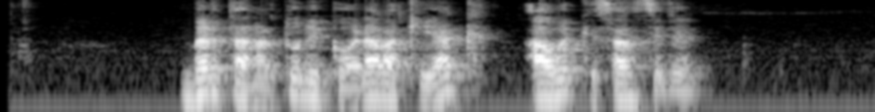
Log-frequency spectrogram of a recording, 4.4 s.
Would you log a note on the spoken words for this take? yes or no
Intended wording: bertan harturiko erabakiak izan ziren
yes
